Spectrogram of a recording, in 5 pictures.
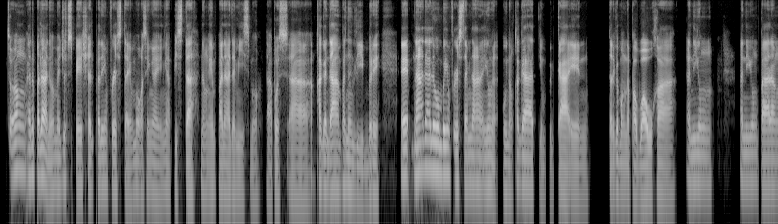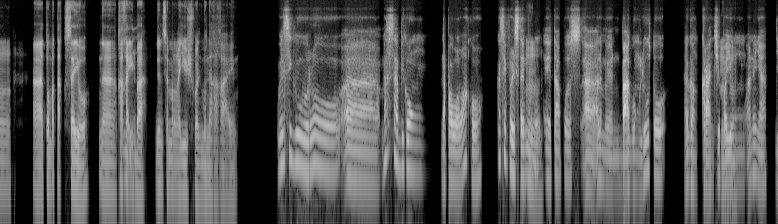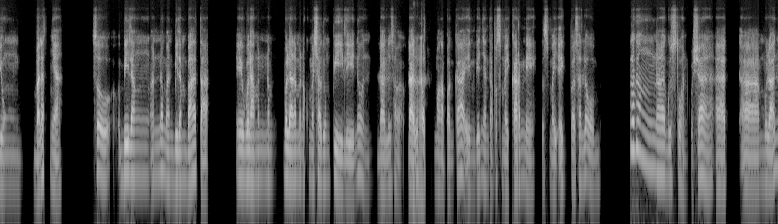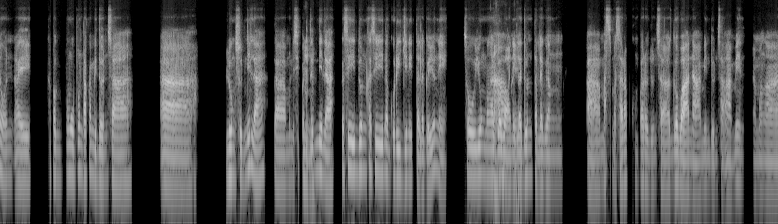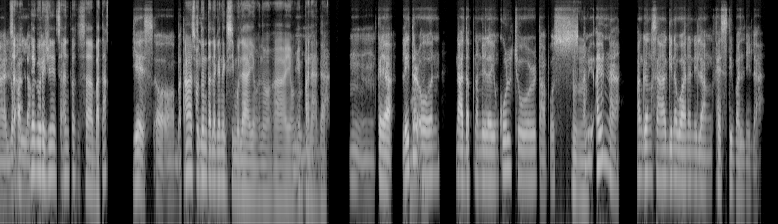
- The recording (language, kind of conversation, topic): Filipino, podcast, Anong lokal na pagkain ang hindi mo malilimutan, at bakit?
- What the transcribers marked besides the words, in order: in English: "later on, na-adapt"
